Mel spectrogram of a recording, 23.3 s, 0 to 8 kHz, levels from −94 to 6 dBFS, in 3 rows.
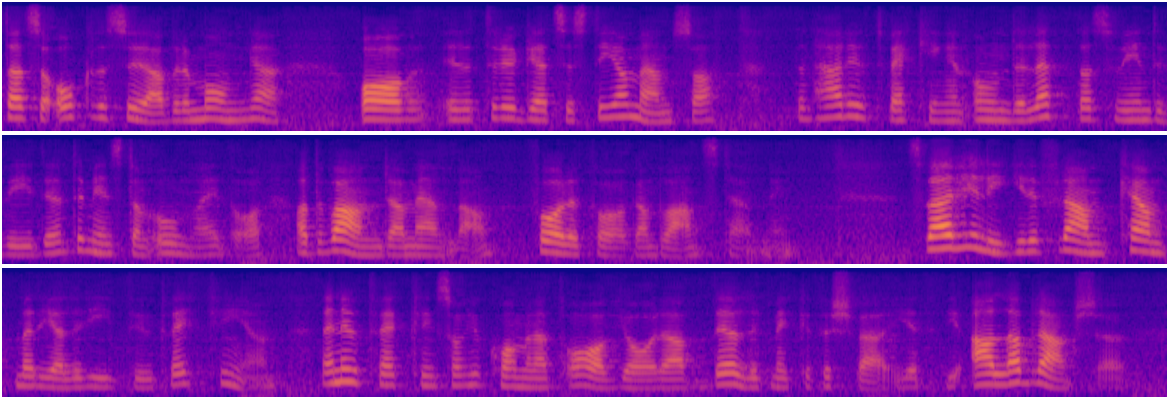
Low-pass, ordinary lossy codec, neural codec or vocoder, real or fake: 7.2 kHz; none; codec, 16 kHz, 0.2 kbps, FocalCodec; fake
